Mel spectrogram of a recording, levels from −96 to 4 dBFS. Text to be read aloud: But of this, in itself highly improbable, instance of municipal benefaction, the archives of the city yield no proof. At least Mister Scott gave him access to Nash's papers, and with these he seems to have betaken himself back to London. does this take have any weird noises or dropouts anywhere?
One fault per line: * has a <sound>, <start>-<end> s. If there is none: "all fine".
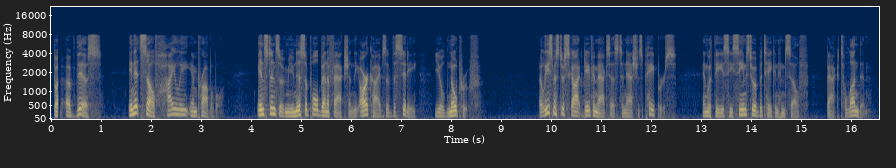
* has a dropout, 0.1-0.2 s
